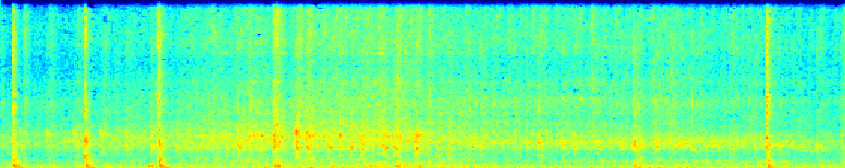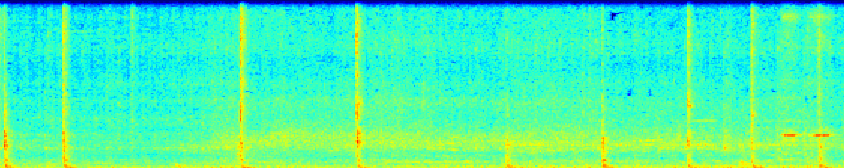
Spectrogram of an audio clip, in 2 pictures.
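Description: Large knife knocking against a wooden log chopping block as fish is cut, in irregular sharp strikes a second or so apart. A steady low rumble with a hum runs underneath.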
